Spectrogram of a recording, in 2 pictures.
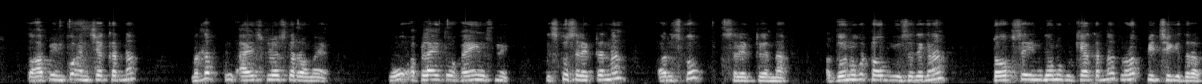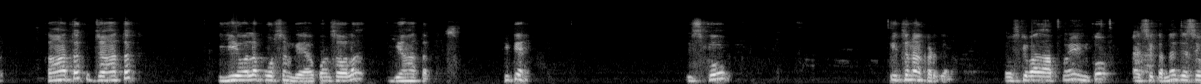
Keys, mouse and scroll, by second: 8.5 alt+w, 9.2 alt+w, 13.5 alt+w, 14.0 alt+w.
